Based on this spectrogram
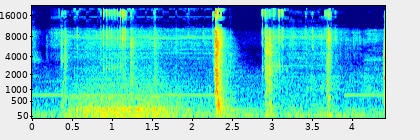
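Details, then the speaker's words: Terminator Cobra after loud bang and rod through block side, locked up with clutch in, ~35°F: starter whirs briefly, one heavy clunk and light clicks, engine never turns over; seized engine. "No, sir. Buddy, she is locked."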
